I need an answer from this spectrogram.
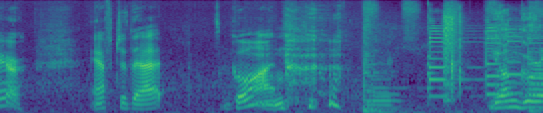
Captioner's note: lightly laughing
